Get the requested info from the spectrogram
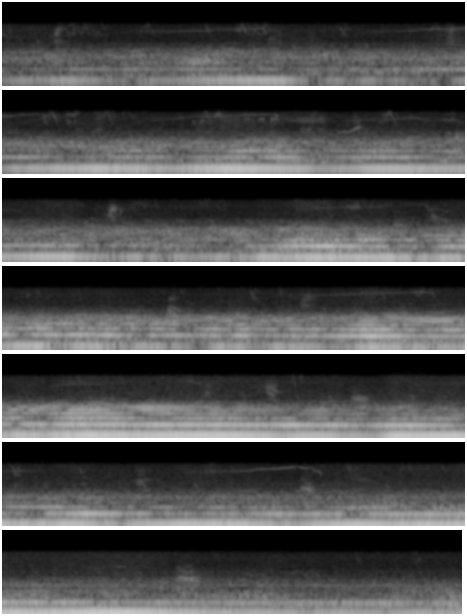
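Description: A motor vehicle's engine runs low and steady, growing louder after the first few seconds with its pitch shifting in steps. Over it, birds give short rising chirps every second or two.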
